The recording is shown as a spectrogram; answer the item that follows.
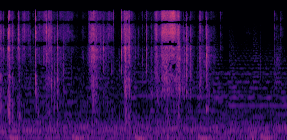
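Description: A smartphone's grey protective wrap being pulled and peeled off by hand: irregular crinkling and tearing, loudest about two and a half seconds in, over quiet background music.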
